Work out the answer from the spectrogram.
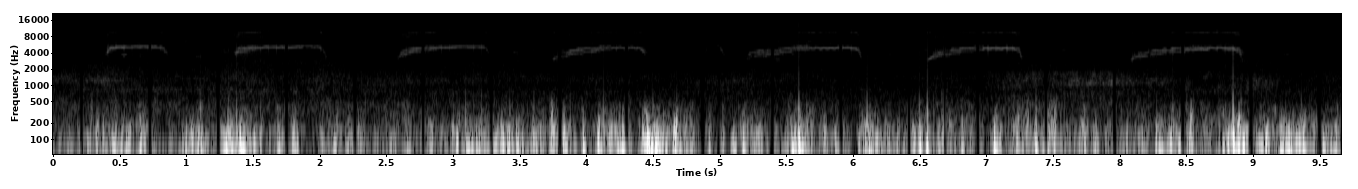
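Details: Eagle at a Southwest Florida nest, 13 January 2024, 14:17. Six high, upslurred whistled notes, each ending in a short rising flick, are repeated roughly every one and a half seconds over a constant rumble of wind.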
